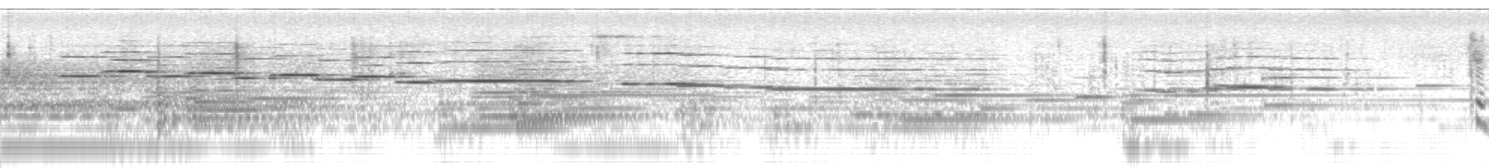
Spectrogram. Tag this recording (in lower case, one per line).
music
